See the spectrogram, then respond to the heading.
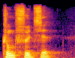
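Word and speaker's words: Kong Fuzi: Confucius is a corruption, really, of the name Kung Fu Tzu. It wouldn't have been pronounced Confucius in China, 600 BC. It's Kung Fu Tzu.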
